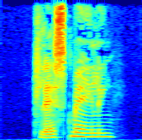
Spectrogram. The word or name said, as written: plastmaling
